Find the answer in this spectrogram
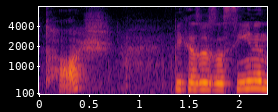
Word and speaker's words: Tash: she okay so apparently her name is not pronounced tash it's pronounced tosh because there's a scene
